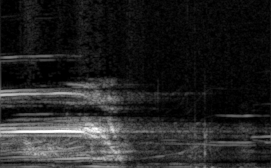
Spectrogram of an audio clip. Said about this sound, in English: Now, whether you're visiting Great Smoky Mountains National Park, Rocky Mountain National Park, or Olympic National Park, the best time to go in search of bugling elk is right around dawn or dusk.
